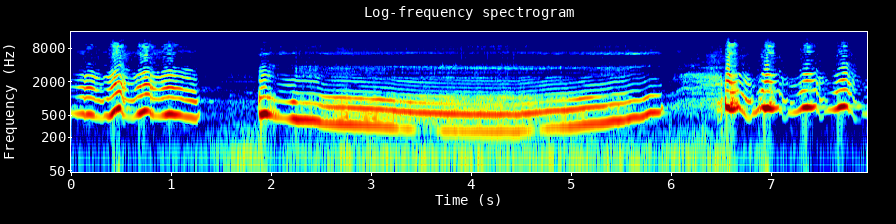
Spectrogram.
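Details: ['Golden Retriever male dog: a few quavering yelps, then a long sagging howl that dips and climbs back up, followed by a rapid series of short, rising yips.']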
